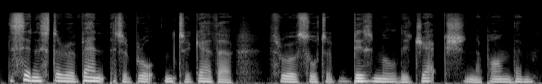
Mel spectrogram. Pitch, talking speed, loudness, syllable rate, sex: 130 Hz, 175 wpm, -20 LUFS, 5.1 syllables/s, female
